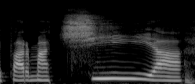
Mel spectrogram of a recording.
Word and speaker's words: farmacia: So in that case, if we slow down and say farmacia, so the chi syllable is emphasized in that case.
